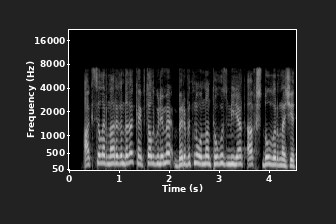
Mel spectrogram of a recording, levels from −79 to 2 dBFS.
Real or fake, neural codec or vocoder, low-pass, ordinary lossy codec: fake; codec, 16 kHz, 2 kbps, X-Codec, WavLM features, trained on Multilingual LibriSpeech; 7.2 kHz; none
